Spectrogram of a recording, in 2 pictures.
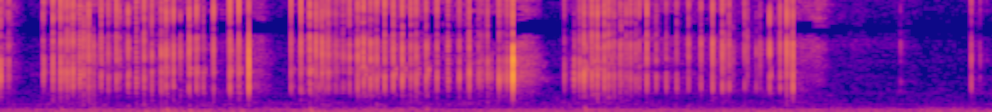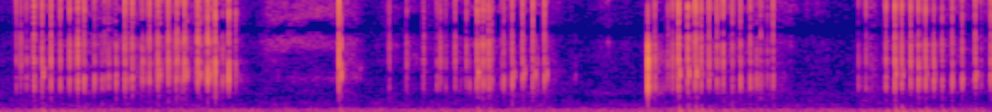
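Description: The rounded tip of a copper-coloured metal stylus taps and traces over an acrylic rhinestone sticker sheet, a thin, solid, flat sheet of small multicoloured rainbow rhinestones and larger clear gems on clear plastic backing lying on grey fabric. The sound is quiet, with soft scraping, rubbing bursts of bright hiss over a low rumble and a few sharp, short clicks.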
